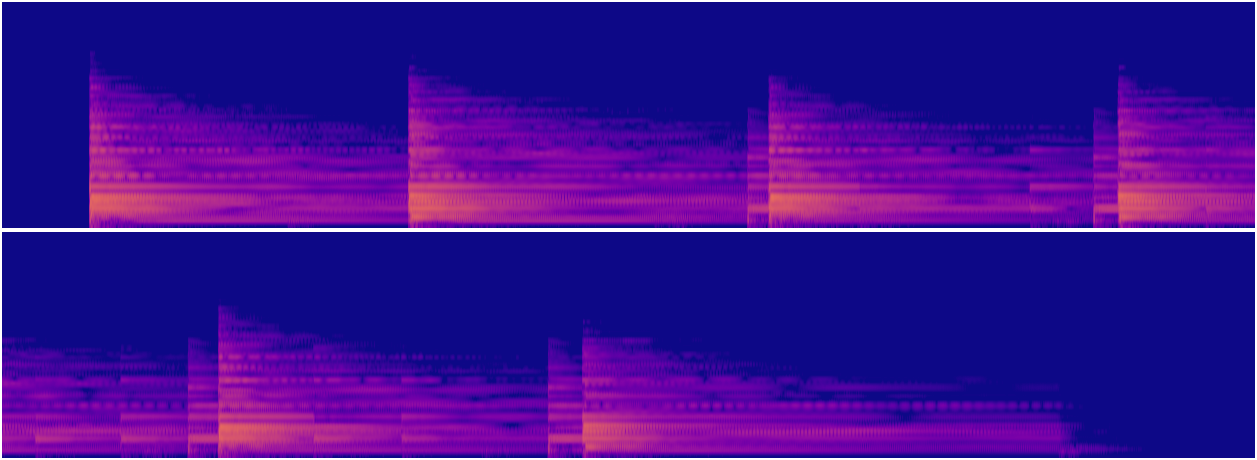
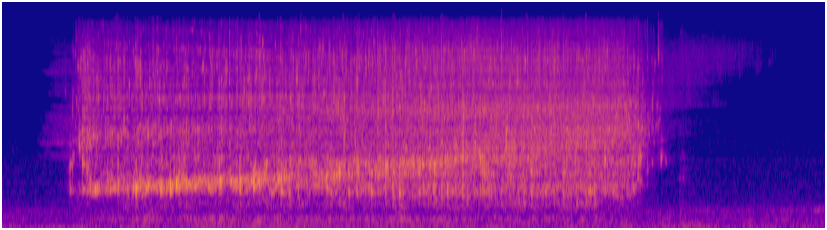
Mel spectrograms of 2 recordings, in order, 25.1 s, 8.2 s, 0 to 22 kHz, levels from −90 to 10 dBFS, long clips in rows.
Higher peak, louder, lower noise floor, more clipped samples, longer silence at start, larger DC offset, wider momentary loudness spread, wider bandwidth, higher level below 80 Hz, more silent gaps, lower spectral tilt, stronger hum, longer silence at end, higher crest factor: second, -18 dBFS vs -8 dBFS; second, -38 LUFS vs -27 LUFS; first, under -90 dBFS vs -58 dBFS; neither; first, 0.85 s vs 0.55 s; neither; first, 23 LU vs 5 LU; second, 6.6 kHz vs 16.5 kHz; second, -80 dBFS vs -60 dBFS; neither; first, -4 dB/octave vs 0.5 dB/octave; neither; first, 2.85 s vs 1.15 s; about the same, 22 dB vs 22 dB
